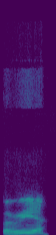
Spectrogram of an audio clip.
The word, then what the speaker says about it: Barreira: Big Brian Barreira up there, not Barreira Tacos, but Barreira, how I'm pronouncing it.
